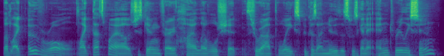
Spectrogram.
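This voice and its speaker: A man with a somewhat low voice chats on a movie podcast. He retells a story in a loose, meandering way, swearing freely and filling gaps with "like" and "um.". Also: brisk. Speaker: podcast co-host. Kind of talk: casual chat, retelling an anime plot.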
